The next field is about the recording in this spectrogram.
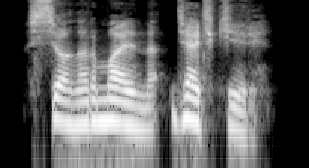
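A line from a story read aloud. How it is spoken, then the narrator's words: Hoarse, strained croak. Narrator (Russian): прохрипел я, с трудом разлепив губы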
